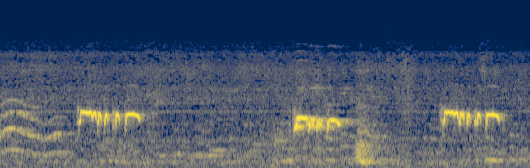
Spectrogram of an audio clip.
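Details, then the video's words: Local zebra dove, a loud, long-voiced bird whose call is used as a lure for other birds: three stuttering cooing phrases of several clipped, hollow notes each, repeated about every two seconds against a quiet background. "PERKUTUT LOKAL GACOR SUARA BESAR DAN PANJANG."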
